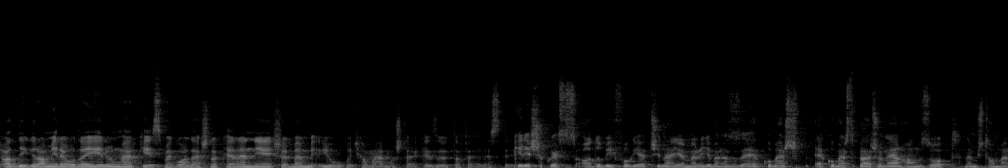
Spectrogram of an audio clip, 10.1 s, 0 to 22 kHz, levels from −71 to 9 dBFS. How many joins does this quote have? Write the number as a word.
zero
